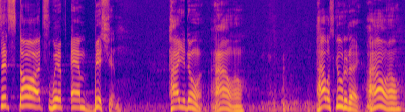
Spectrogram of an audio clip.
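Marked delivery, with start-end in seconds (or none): 4.2-4.9 low, mumbled, barely there; grunted teenage reply; sullen teen mumble. Retold or imitated. Kid mumbling answers to parent. 7.3-8.0 low, mumbled, barely there; grunted teenage reply; sullen teen mumble. Retold or imitated. Kid mumbling answers to parent.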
